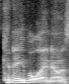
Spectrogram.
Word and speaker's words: Knebel: how to pronounce that last name but it's knable i know is how to pronounce i just can't remember the first name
